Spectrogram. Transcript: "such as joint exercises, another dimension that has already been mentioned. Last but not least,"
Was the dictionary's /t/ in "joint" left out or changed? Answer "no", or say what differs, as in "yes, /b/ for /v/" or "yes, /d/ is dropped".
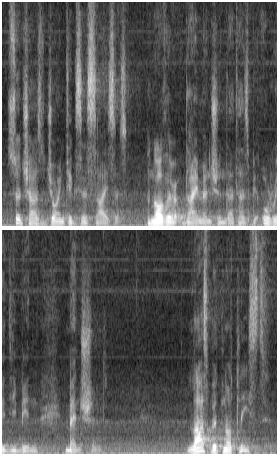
no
